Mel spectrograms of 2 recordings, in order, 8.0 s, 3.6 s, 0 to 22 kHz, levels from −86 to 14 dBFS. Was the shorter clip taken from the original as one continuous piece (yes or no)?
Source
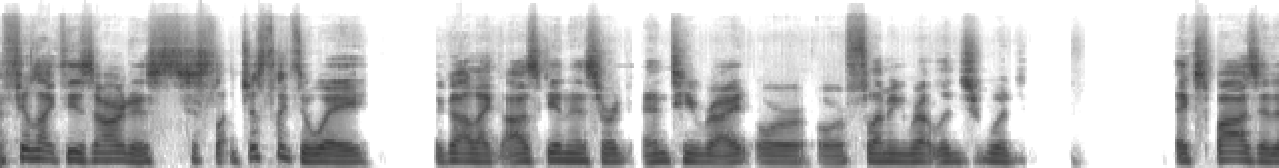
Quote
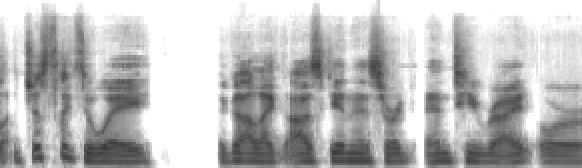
yes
